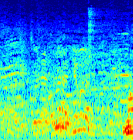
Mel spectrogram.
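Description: Several voices talking over one another at once: general crowd chatter.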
